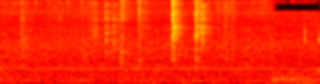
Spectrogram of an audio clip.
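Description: A few faint, short clicks and taps of a metal spoon and a small stainless steel bowl as ground beef is packed into it for a burger patty, over a faint steady hum.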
